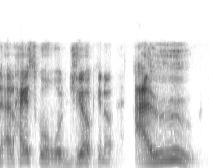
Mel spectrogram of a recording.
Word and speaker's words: Aewch: And I'm just like, it's ouch. You say it like you're ouch as in pain.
